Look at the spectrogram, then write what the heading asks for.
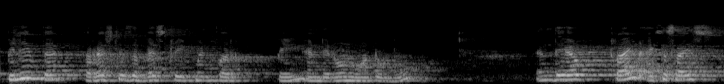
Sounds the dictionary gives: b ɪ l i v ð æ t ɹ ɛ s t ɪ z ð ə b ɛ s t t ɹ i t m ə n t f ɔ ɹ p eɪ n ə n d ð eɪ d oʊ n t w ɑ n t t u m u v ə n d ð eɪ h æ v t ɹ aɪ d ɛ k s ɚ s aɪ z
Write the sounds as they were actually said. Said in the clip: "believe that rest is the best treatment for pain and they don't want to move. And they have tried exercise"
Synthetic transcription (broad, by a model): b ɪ l i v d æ t ɹ ɛ s t ɪ z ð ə b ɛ s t t ɹ i t m ə n t f ɔ ɹ p eɪ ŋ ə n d eɪ d oʊ n t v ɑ n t t u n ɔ ə n d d eɪ h æ v t ɹ aɪ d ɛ k s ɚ s aɪ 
